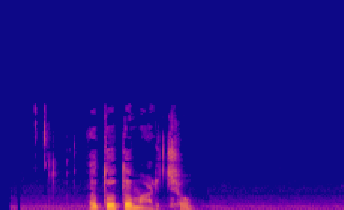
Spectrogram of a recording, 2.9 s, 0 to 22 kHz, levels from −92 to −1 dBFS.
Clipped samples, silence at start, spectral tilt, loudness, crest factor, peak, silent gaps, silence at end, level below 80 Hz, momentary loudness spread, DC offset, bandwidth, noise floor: under 0.1%; 0.75 s; -6 dB/octave; -27 LUFS; 24 dB; -8 dBFS; none; 1.3 s; -82 dBFS; 17 LU; under 0.1%; 11 kHz; -62 dBFS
